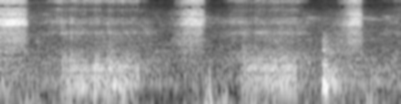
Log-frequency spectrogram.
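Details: Sleeping pet pug Pangpang snores in slow wheezy breaths, rasping in-and-out surges roughly once per second with a short snort near the end.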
